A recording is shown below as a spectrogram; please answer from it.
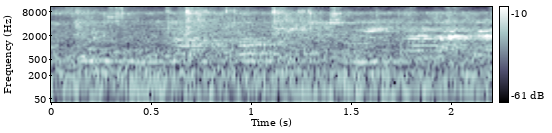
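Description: Indistinct voices of people talking on the sidewalk over a constant low street rumble.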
